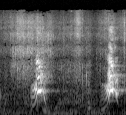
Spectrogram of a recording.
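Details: Twelve-month-old Jack Russell Terrier confronting a young wild boar in an apple tree garden behind a house: two sharp, mid-pitched single barks about one second apart, quiet between them.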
